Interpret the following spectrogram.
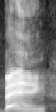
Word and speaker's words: bang: Using the exclamation point, pronounced bang, is how you invert logically certain things.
